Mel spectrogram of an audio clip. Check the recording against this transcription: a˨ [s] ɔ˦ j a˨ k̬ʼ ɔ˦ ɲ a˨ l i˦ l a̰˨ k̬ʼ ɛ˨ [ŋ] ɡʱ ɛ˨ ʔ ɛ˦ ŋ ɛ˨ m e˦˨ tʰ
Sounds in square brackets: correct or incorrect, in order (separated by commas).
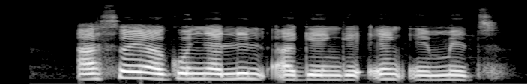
correct, correct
